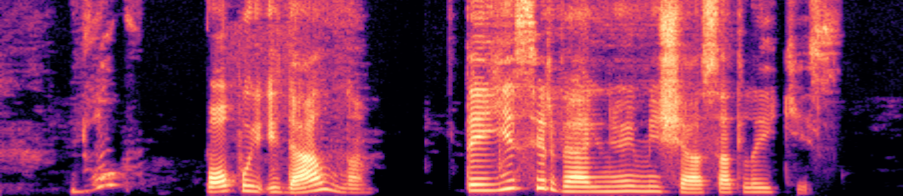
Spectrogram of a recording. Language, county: Lithuanian, Vilnius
